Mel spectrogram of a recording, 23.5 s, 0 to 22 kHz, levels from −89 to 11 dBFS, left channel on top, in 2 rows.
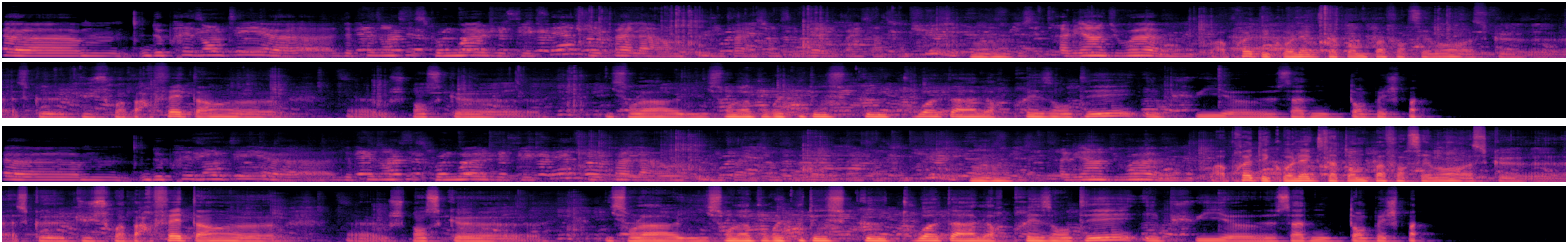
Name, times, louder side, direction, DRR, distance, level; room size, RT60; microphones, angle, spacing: voice 1, 0.0-9.9, left 3 dB, 40° left, 1.2 m, -33 dB
sound 1, 1.4-20.6, right 2 dB, 15° right, 3.3 m, -39 dB
sound 2, 3.8-20.9, left 1 dB, 10° left, 3.6 m, -46 dB
voice 2, 7.3-7.6 9.1-15.8 16.2-22.3, right 3 dB, 65° right, 0.5 m, -24 dB
9.5 x 7.0 x 3.1 m
head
